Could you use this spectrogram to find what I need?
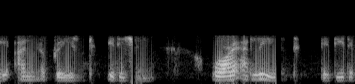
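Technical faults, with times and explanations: Throughout, block size mismatch (truncated): a steady buzz near 47 Hz runs under the speech, which plays about 1.12 times too fast at roughly normal pitch. One stage writes longer blocks than the next reads, which fits 1024-sample reads, and each block's tail is discarded.
Throughout, Bluetooth CVSD headset codec: the speech is thin and boxed into roughly 300 Hz to 3.5 kHz, with scratchy s sounds and a granular hiss beneath. The one-bit 64 kbit/s delta coder's adapting step cannot keep pace with fast, loud changes.
1.32 to 1.43 s, unconcealed Bluetooth headset packet loss: the speech turns chopped and crackly, with abrupt holes totalling about 68 ms scattered over roughly 105 ms, the longest near 30 ms. Around ten short voice packets were lost and replaced with silence or an idle pattern rather than concealed.
2.76 to 2.84 s, unconcealed Bluetooth headset packet loss: another burst of hard-edged gaps, about 53 ms lost in all, leaving the speech rough and broken for a moment. 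Several lost headset packets were filled with silence or an idle pattern, so the gaps start and stop abruptly.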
